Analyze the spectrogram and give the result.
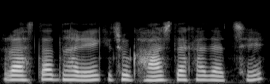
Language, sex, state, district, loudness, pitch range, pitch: Bengali, female, West Bengal, Cooch Behar, -18 LUFS, 200-215 Hz, 210 Hz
